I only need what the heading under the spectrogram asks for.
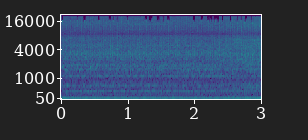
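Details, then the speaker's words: Lada Kalina after valve clearance adjustment, with BRISK Silver spark plug refitted: lumpy idle stumbling unevenly about three times a second, engine shaking; one cylinder misfiring because the spark plug is breaking down; to be replaced with NGK. "давайте чуєте як з перебоями робе троїть чуєте Ось вам і свічки бризка слухайте дивіться як його ковбаса як його трусить"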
